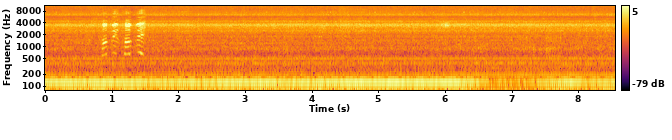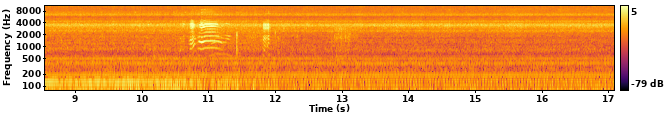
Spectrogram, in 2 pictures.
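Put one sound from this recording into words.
Water churns and rushes in a boat's wake.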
